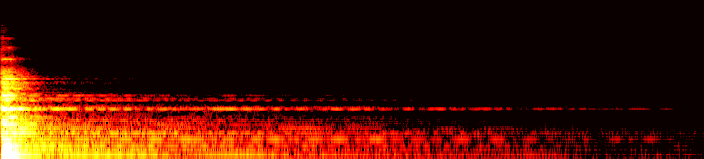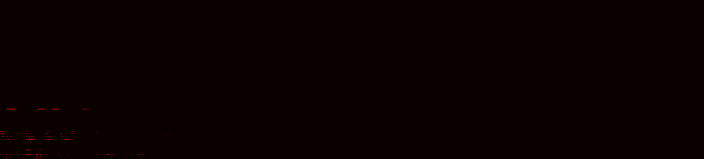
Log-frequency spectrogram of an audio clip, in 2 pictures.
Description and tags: short hit with reverb
A short hit with long reverberant tail. Processed audio recording.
